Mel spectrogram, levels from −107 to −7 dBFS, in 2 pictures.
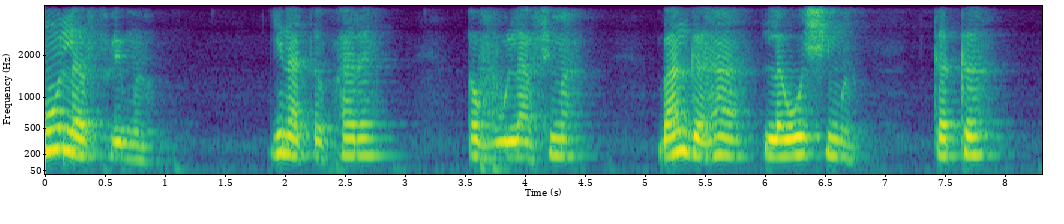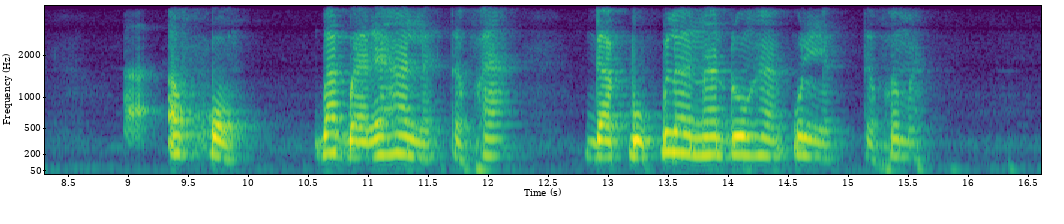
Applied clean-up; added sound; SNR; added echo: none; none; none; reverberation time 0.4 s.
